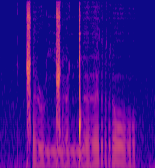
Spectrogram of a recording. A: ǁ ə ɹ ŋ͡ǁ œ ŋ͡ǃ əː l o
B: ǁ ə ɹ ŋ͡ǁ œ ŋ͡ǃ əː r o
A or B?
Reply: B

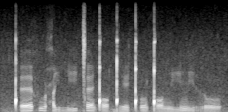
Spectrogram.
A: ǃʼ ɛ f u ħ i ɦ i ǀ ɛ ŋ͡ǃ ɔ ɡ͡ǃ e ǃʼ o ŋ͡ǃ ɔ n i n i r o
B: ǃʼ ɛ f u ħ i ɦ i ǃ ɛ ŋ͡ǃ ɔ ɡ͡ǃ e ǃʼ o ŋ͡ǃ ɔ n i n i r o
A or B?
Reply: A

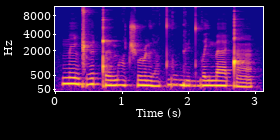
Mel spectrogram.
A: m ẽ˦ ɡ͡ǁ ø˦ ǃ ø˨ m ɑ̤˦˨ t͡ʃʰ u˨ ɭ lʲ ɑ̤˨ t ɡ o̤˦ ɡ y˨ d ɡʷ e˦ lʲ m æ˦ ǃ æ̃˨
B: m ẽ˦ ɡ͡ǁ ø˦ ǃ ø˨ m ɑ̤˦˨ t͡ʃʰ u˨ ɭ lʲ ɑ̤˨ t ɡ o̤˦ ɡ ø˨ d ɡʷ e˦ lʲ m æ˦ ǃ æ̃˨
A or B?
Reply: A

